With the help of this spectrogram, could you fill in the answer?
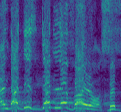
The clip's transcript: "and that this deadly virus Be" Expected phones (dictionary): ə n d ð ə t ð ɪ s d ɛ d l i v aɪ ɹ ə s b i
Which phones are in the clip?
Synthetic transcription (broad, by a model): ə n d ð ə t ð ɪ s d ɛ d l i v aɪ ɹ ə s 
